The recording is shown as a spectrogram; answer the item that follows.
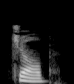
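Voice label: "job", British English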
